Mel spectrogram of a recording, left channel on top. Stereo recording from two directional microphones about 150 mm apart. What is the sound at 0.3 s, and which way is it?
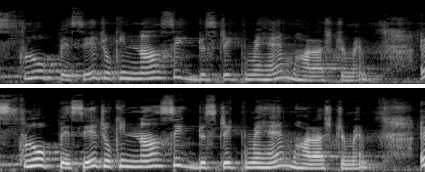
A woman's voice, 40° right (ahead or behind).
